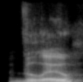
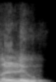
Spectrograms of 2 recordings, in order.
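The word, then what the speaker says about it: Veilleux: Taquan Roberson and Christian Villu. Is that how you say it? You or Vier? I don't know. You, Vier? It's Canadian, so I'll call him Villu. That sounds like Giroux.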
